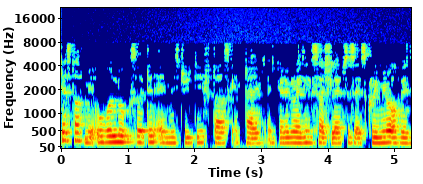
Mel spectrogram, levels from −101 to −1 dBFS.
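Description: Overdone noise removal runs through the whole recording. The noise reduction was set too hard, cutting individual frequency bands down or out wherever they sat near its noise estimate. The background drops away and breaks up into twinkling specks, and quieter parts of the speech vanish.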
